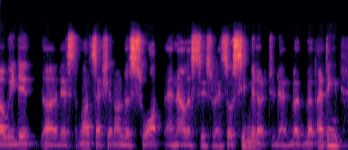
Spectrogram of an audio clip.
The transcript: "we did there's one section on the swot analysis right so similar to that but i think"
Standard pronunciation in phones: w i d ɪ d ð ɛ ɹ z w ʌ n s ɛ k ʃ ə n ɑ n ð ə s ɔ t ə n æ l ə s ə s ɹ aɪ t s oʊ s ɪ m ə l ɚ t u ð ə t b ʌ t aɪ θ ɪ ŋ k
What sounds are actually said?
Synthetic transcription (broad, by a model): w i d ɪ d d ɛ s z w ʌ n s ɛ k ʃ ə n ɑ n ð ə s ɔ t ə n æ l ə s ə s ɹ aɪ t s oʊ s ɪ m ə l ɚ t u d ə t b ʌ t aɪ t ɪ ŋ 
